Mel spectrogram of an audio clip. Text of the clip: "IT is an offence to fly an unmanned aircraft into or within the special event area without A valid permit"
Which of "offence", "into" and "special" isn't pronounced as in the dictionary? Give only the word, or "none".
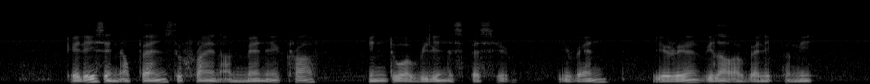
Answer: special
